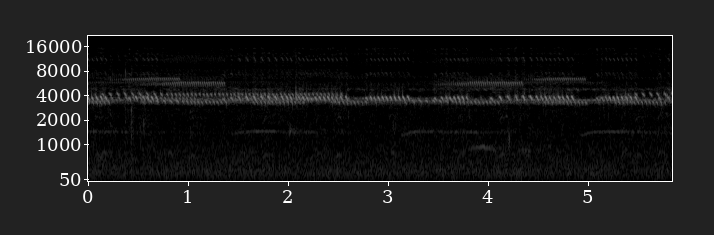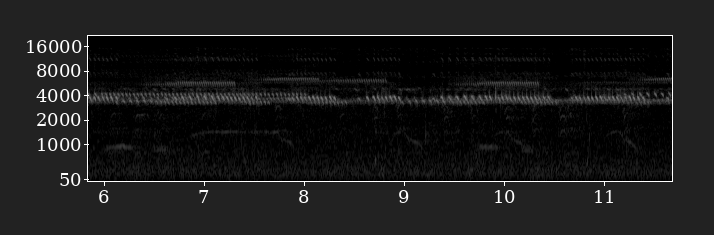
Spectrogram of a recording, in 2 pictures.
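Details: Crickets calling in the evening on Aroha Island, New Zealand: a dense, continuous high chirping chorus of rapid pulses with shimmering higher trills, and a few faint short whistled notes in the background.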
